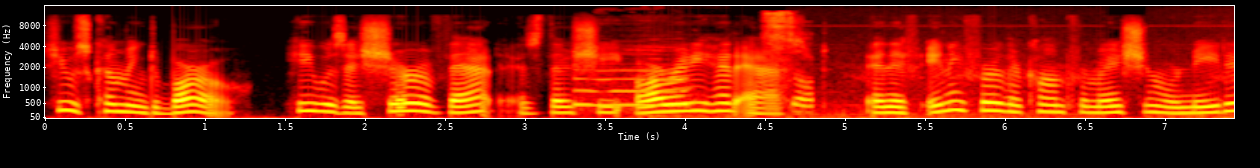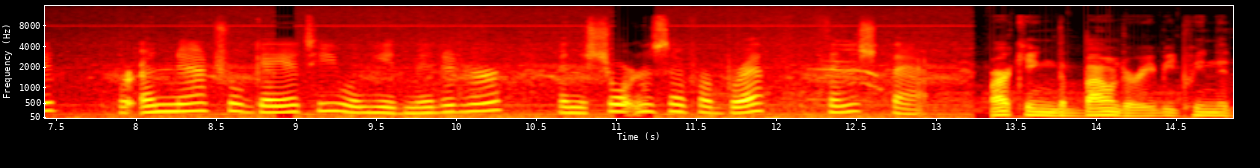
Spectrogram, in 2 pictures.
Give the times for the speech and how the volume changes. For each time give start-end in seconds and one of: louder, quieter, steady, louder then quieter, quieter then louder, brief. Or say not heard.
0.0-14.8 steady.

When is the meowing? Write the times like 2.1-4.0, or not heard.
3.3-4.8, 12.2-12.7.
